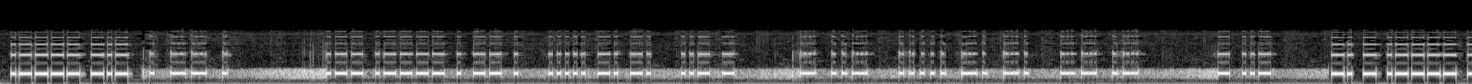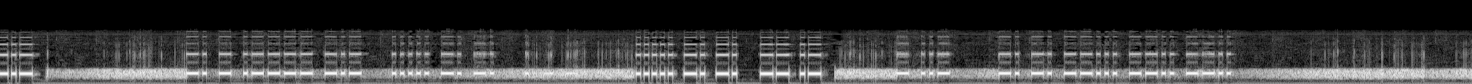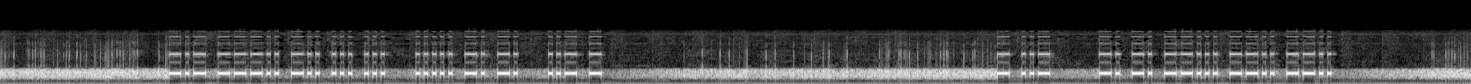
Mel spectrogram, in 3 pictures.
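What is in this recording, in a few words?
continuous wave 28MHz; ARRL 10M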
